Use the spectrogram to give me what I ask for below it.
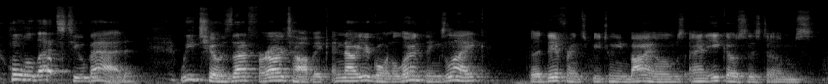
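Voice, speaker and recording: Echoey, mellow young man narrating a lesson. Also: fairly high pitch. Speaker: narrator of an educational film. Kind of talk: scripted educational narration with jokey asides. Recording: roomy, echoey amateur recording.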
